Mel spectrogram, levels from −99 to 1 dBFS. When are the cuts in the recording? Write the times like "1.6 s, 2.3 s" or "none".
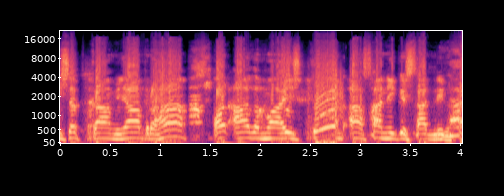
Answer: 2.8 s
